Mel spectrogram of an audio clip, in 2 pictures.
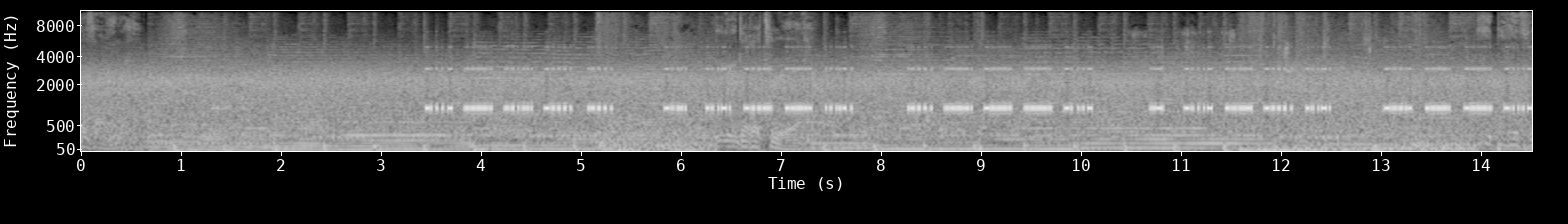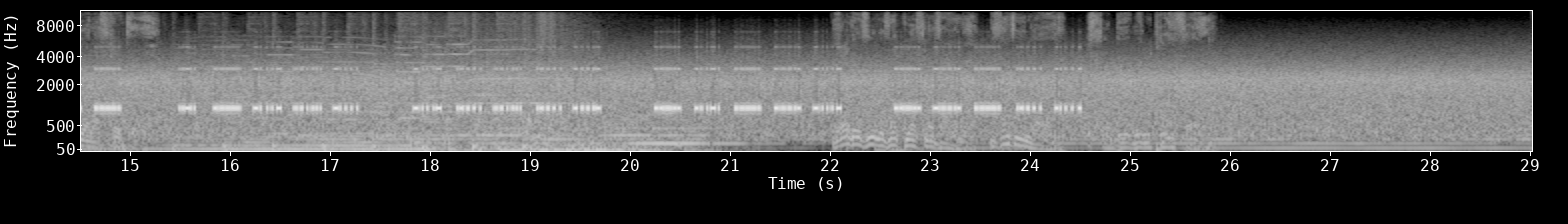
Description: Hellschreiber (Feld-Hell, 122.5 baud), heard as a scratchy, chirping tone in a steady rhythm, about 1000 Hz. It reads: USXP7 K4R0J 7ZB3W 1HGF4 D6BN8 I2WXL M7X7A 048ON 0D87V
